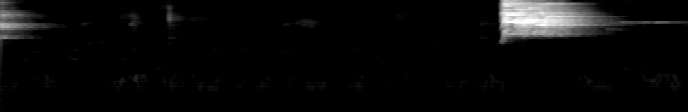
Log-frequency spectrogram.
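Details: Lovebird giving one loud, harsh, broadband screech lasting about half a second, preceded by a brief high chirp at the start; a soft low murmur continues underneath throughout.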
